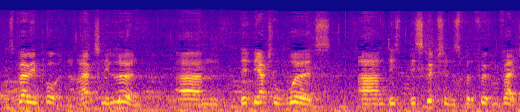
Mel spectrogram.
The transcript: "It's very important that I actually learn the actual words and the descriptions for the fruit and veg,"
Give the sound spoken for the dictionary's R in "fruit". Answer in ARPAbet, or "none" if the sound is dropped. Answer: R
